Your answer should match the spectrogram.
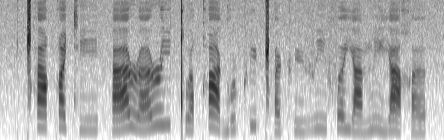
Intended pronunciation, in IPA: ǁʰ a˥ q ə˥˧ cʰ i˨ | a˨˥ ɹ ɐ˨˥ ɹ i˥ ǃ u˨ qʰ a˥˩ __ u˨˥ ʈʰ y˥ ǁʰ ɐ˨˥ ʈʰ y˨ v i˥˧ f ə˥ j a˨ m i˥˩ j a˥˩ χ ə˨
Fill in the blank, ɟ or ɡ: ɡ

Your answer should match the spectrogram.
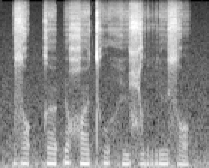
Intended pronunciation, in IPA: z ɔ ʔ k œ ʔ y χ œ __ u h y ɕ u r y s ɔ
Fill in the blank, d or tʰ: tʰ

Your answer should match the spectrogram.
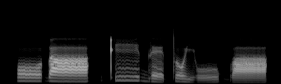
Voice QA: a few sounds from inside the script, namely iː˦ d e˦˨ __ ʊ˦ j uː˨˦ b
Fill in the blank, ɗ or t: t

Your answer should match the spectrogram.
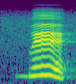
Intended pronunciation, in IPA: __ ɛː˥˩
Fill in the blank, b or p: b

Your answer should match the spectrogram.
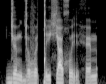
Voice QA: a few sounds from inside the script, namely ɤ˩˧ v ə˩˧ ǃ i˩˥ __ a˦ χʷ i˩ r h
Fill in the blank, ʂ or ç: ç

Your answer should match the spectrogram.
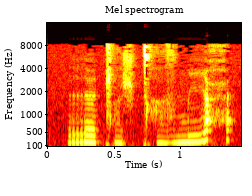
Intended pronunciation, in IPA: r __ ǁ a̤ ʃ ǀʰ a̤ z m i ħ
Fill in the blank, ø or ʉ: ø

